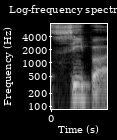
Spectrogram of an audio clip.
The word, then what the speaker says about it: CEPA: in the M&A space called SEPHA. And I might even be call saying it wrong. But why don't you You're saying it correct.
